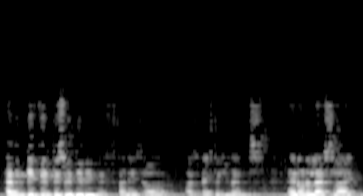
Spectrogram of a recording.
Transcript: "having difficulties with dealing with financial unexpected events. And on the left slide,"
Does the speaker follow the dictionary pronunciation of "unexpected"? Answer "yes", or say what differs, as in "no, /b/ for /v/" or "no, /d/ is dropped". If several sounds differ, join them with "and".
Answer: no, /n/ is dropped and /k/ is dropped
